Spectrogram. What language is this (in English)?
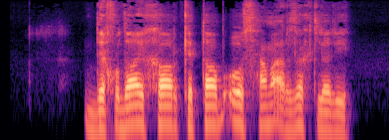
Pashto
